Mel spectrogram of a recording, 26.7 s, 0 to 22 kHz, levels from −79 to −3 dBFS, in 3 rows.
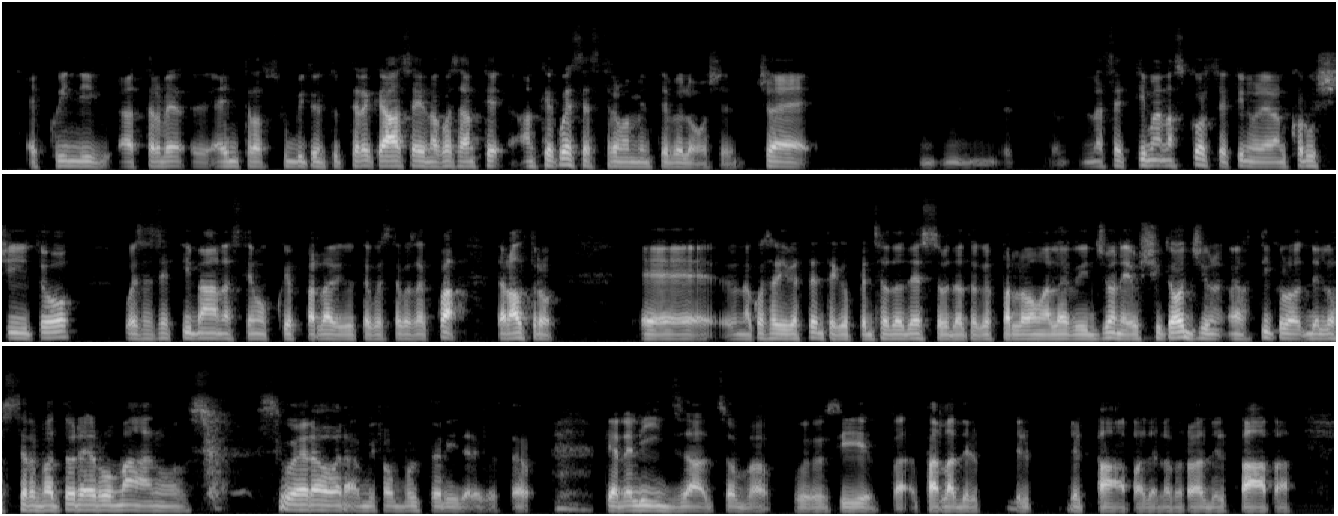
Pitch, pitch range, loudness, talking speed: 105 Hz, 95-115 Hz, -27 LUFS, 185 wpm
